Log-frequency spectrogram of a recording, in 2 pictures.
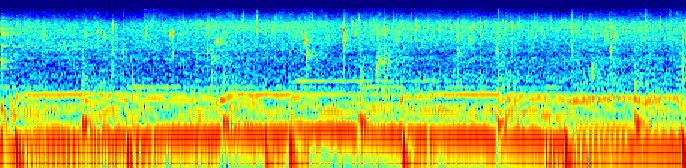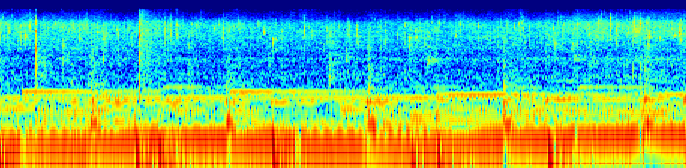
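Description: Breaded onion rings deep-frying in hot oil in a wok: a steady sizzle dotted with many small crackling pops.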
